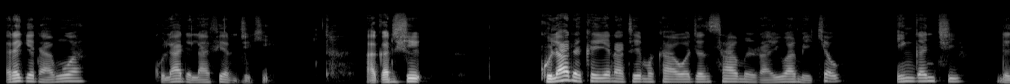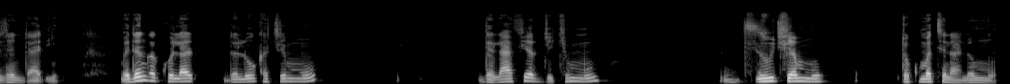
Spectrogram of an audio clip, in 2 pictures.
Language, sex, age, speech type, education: Hausa, male, 15-29, spontaneous, secondary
